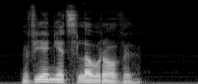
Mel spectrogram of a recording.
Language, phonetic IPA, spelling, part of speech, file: Polish, [ˈvʲjɛ̇̃ɲɛt͡s lawˈrɔvɨ], wieniec laurowy, noun, Pl-wieniec laurowy.ogg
